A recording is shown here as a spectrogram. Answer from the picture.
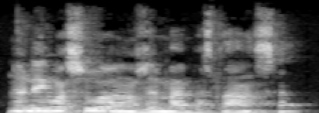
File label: one language, Venetian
